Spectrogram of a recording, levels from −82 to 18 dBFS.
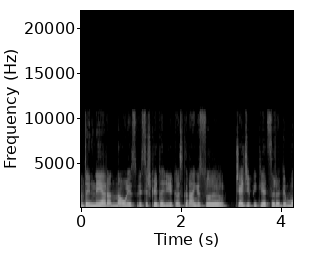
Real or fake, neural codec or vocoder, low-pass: fake; codec, 24 kHz, 1 kbps, SNAC; 10.8 kHz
